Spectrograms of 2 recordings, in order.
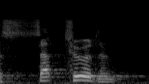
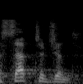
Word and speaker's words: Septuagint: It is known as the Septuagint, or the Septuagint. Some people have different pronunciations.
